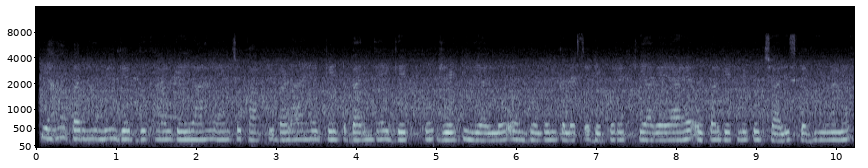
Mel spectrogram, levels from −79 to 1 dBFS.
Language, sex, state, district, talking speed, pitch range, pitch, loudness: Hindi, female, Uttar Pradesh, Etah, 210 wpm, 195-215 Hz, 205 Hz, -25 LUFS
